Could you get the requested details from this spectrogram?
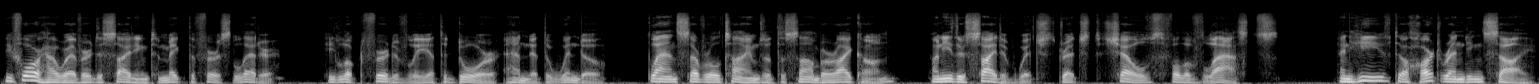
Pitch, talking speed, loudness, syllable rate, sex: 105 Hz, 160 wpm, -19 LUFS, 4.7 syllables/s, male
